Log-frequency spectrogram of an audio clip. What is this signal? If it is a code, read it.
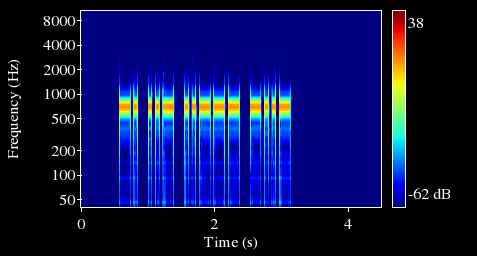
Morse code, heard as a keyed tone, about 22 wpm, 700 Hz. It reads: NU2X
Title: USA Call Signs - 4 Characters - Repeated 3x - 22wpm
